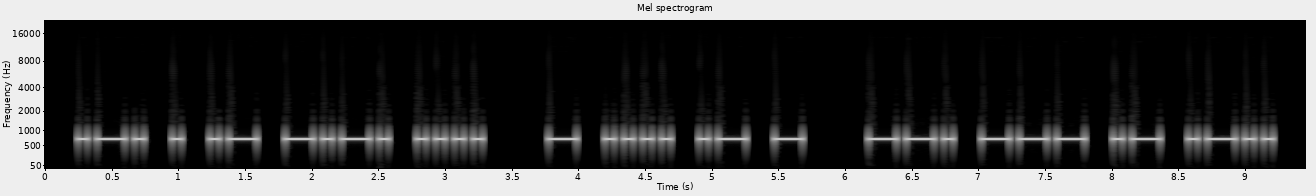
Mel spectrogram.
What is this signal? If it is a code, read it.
Morse code, heard as a keyed tone, about 17 wpm, 700 Hz. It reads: REACH THAT GOAL
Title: Sentences from Top 1000 Words - Review Part 5 - 17wpm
